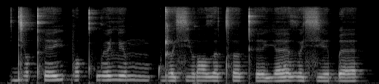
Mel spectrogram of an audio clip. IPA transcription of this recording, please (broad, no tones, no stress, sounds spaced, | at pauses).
dʲ ɔ kʰ e j b ɔ kʰ w ʏ lʲ ə mː ʊ p ɖ ə sʲ o ɾ ɔ ð ə tʰ ə kʰ e j ɛ ð ʏ sʲ e ɓ ɛ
